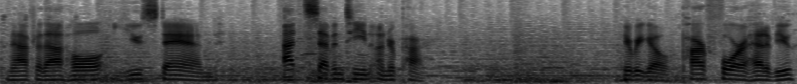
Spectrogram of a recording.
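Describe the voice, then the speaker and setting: An actor playing a friendly golf game commentator who speaks calmly and encouragingly to the player in scripted lines. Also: male voice, fairly low pitch, unhurried, long pauses, over music, natural voice.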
